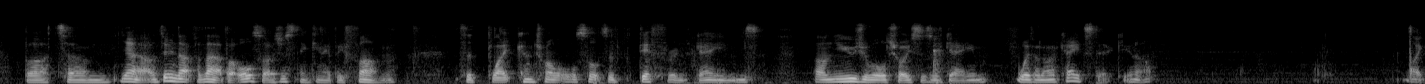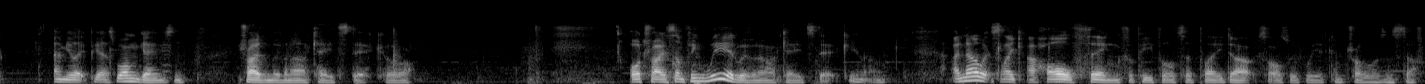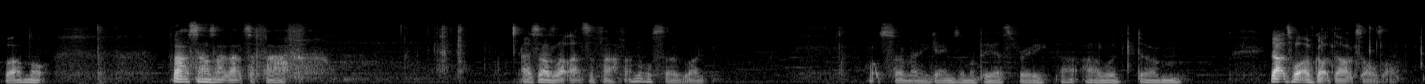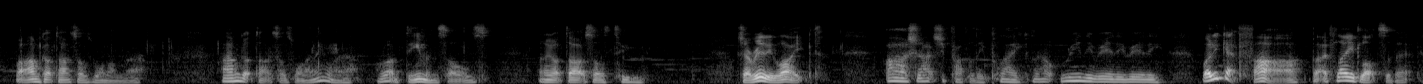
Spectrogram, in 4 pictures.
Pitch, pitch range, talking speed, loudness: 105 Hz, 95-120 Hz, 170 wpm, -27 LUFS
